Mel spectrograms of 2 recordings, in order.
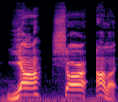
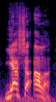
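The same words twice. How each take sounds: First: Yah, Shar, Allah said as three separate words; syllable by syllable. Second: Yasha Allah said as one joined phrase; run together. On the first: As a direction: split Yah, Shar, Allah apart with small breaks. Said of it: "Israel is three Hebrew words". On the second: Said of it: "It's a phrase". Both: Shown as a demonstration.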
